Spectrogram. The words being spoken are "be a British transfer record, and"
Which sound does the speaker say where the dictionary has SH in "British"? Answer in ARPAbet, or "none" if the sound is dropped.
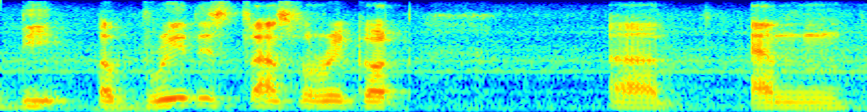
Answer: S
